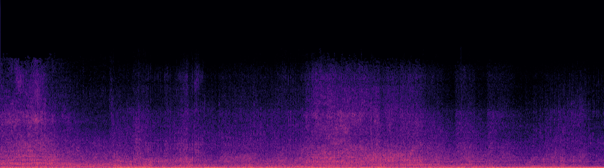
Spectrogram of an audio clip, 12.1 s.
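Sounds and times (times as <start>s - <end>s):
car engine running under load: 1.5s - 12.0s.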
